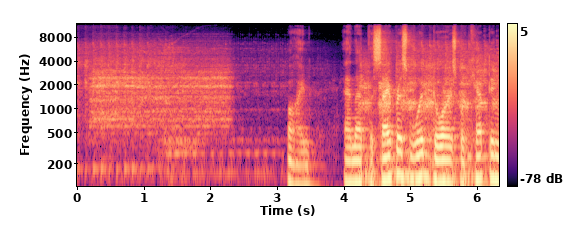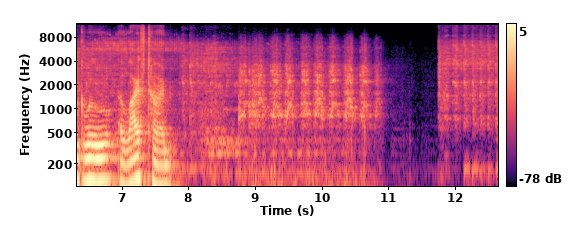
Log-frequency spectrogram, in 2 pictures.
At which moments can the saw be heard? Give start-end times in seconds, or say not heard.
0.1-2.4, 4.2-6.4, 8.8-10.9.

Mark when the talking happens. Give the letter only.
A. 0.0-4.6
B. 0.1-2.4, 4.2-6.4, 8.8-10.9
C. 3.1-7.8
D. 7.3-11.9
C.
